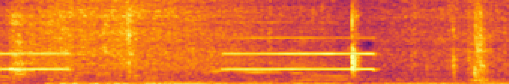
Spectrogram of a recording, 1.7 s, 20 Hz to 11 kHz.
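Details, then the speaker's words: 1992 Honda Prelude after oil pump replacement, exhaust reinstalled, first start before warm-up: deep steady rumble with even beat, no knocking or ticking; normal running. "that's what it's supposed to sound like"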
